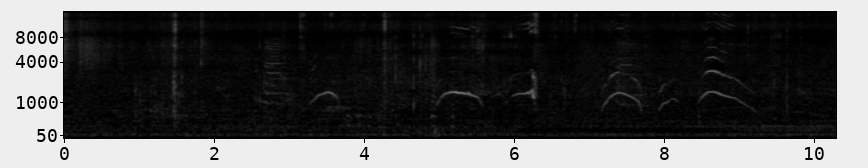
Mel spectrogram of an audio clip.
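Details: Hungry stray kittens in Istanbul calling for their mother: a few quiet mews, then louder rising-falling meows toward the end, with a brief bump of handling noise and low background hum.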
